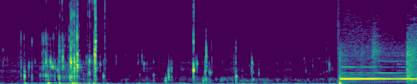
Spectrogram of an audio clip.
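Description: Swimming-pool water splashing and sloshing around a person moving chest-deep in it, a cluster of splashes in the first second and scattered ones after. Loud music cuts in suddenly near the end.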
